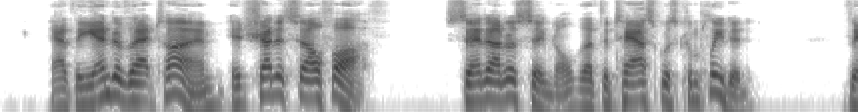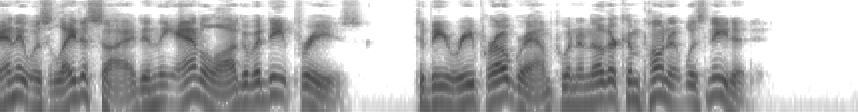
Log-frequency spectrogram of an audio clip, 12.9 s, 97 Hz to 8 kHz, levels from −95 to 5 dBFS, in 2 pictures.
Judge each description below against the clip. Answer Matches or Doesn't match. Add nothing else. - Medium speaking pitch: Matches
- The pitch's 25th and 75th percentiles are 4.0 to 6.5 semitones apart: Matches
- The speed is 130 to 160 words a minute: Doesn't match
